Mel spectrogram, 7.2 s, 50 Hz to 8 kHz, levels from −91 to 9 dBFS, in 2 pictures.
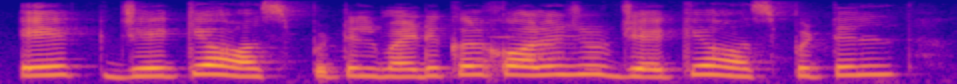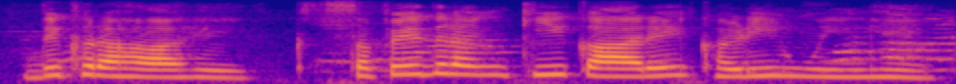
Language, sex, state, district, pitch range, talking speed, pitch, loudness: Hindi, female, Madhya Pradesh, Bhopal, 235-285 Hz, 150 wpm, 255 Hz, -17 LUFS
